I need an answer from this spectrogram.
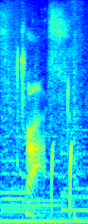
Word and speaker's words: trough: their water TR trough trough that's how you say it in that case you pronounce the G like an F makes perfect sense obviously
